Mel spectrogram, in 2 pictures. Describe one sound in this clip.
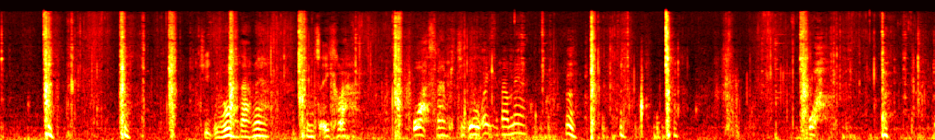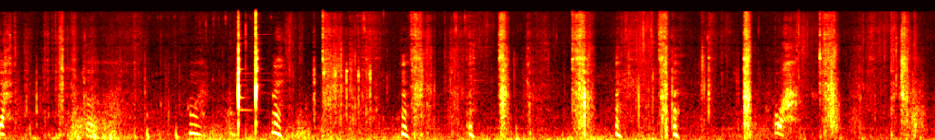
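Loose dirt and pebbles scatter and patter on the ground.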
